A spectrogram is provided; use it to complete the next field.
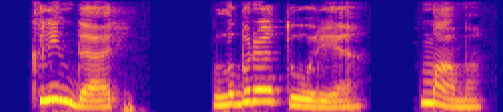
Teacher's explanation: Si le A se trouve après la syllabe accentuée ou avant, mais plus éloignée, deuxième syllabe avant l'accent ou davantage, le A devient encore plus court et pratiquement réduit à un son ressemblant au E muet français, moyen entre le U et le A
